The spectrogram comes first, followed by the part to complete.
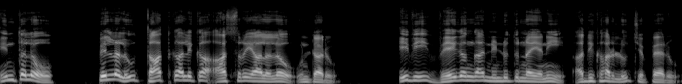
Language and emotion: Telugu, neutral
